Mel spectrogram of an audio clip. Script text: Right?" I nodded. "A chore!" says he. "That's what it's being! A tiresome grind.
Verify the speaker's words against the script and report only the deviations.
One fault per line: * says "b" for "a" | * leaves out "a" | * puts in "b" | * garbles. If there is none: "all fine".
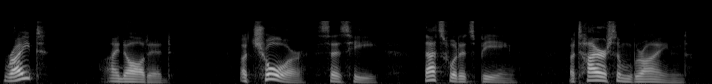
all fine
